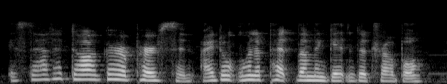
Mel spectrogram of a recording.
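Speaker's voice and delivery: whispering in character. Voicing a character whispering to a companion: whispering in character. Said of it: "Oswald is going to whisper to Wayland".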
